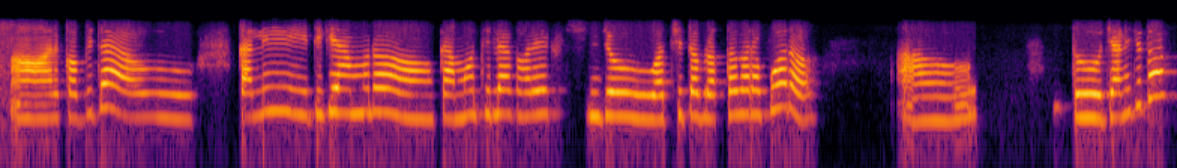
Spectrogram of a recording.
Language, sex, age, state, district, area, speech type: Odia, female, 18-30, Odisha, Bhadrak, rural, conversation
